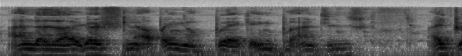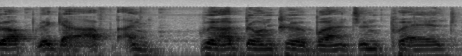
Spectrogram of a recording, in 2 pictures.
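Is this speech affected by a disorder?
Yes: cerebral palsy; from birth.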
